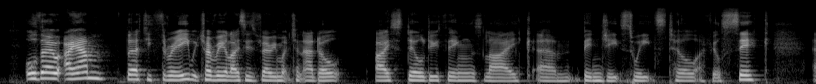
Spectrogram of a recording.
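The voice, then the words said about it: Birmingham English accent. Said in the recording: “those of you with a keen ear for accents can probably tell, I am not originally from Dorset. I hail from a very small, quiet, little-known area of the country called Birmingham, or Birmingham, because that's the way we all speak.”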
